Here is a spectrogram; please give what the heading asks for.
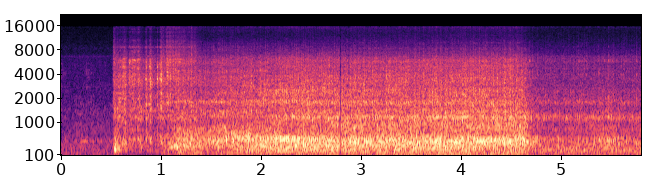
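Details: Old Honda Scoopy FI scooter on centre stand, throttle body before service, idle screw being adjusted: catches and runs at a fast, uneven idle for about four seconds, then drops lower; idle won't come down, air leak past worn throttle body.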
